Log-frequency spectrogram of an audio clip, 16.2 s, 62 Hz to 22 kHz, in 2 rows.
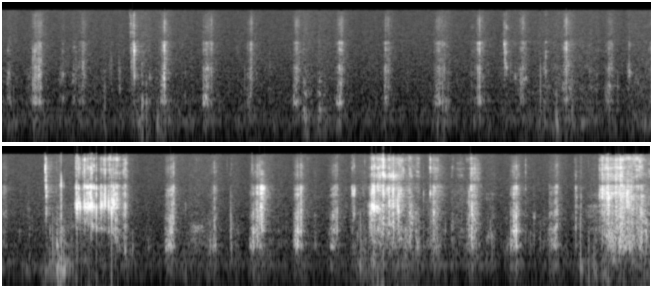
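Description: Close-up chewing of raw green bell pepper eaten with rice: soft, even chews about twice a second, then three louder crisp crunches as she bites into the pepper, about 9 s, 13 s and 16 s in.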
